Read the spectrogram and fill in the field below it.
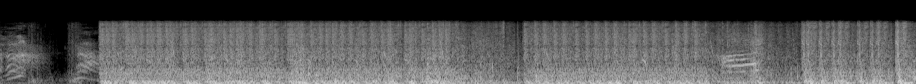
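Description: Guns fire in rapid bursts with loud impacts and blasts.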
